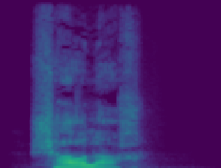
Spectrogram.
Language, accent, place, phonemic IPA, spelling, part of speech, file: German, Germany, Berlin, /ˈʃaʁlax/, Scharlach, noun, De-Scharlach.ogg
- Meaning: 1. scarlet (colour) 2. scarlet-colored fabric 3. scarlet fever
